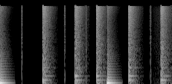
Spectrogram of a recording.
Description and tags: another short analog drum loop made with white noise
140 bpm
